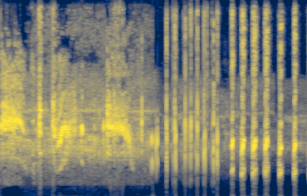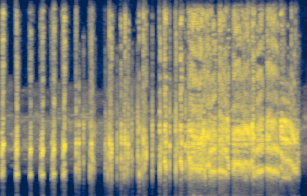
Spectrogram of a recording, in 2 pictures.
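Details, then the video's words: SP Neptunus lure sound for drawing swiftlets in the rainy season. High twittering opens, then a clear series of sharp separate clicks repeats rapidly before dense shrill chirping returns at the end. "SUARA PANGGIL BURUNG WALET"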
